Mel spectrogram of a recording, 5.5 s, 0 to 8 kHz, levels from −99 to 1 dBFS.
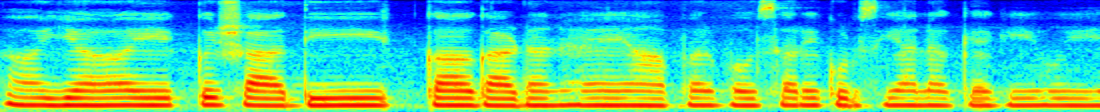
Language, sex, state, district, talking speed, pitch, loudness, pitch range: Hindi, female, Chhattisgarh, Bastar, 155 wpm, 190 Hz, -14 LUFS, 190-195 Hz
